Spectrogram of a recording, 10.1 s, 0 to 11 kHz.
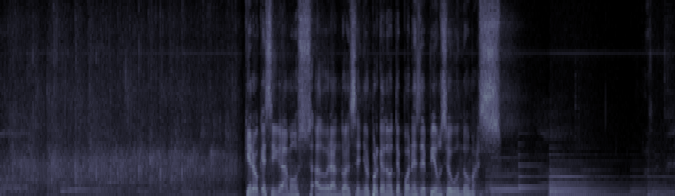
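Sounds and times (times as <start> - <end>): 
crowd applauding: 0.0 - 3.7
speech: 3.7 - 7.7.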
